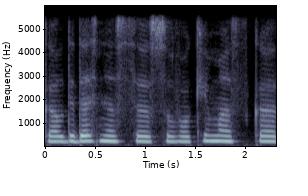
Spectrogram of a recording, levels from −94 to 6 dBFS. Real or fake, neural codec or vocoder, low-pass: real; none; 5.4 kHz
